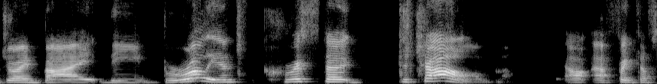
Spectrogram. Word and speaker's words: Ducharme: I'm joined by the brilliant Krista Ducharme. I think I've said it right. Close enough. Ducharme.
